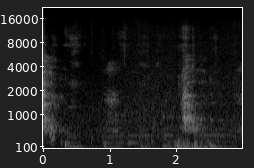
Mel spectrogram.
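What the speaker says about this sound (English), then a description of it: "The doggy is outside." A dog barking outside, a few faint, distant barks and yips spaced out, with some muffled voice in the room.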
